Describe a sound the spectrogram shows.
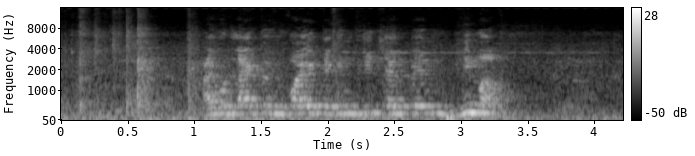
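A man speaks close by in a steady, pitched voice.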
